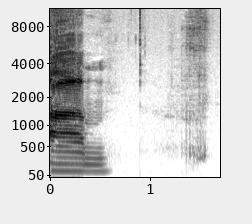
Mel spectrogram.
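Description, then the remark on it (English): A voice trails off, then after a small click comes a brief, airy slurp of someone taking a quick sip of a small coffee, followed by quiet. “If you hear me doing that, I'm sipping a wee coffee, you know, I have to perk myself up a wee bit.”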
